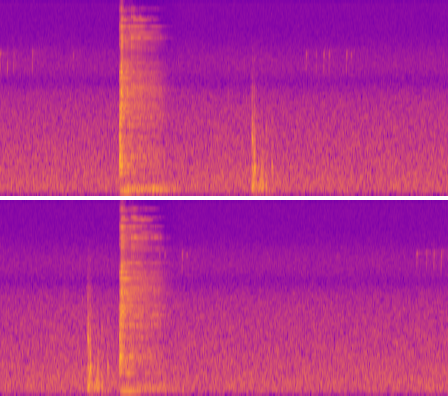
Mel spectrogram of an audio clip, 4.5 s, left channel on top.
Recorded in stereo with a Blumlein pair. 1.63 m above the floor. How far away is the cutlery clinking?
About 2.5 m.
